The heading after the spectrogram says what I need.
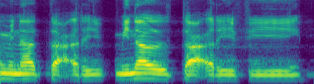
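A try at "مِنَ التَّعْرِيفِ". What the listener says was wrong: Yang tidak panjang dia kasih panjang. Minat ta'rifi.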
